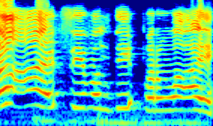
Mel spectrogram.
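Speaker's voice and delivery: very high, drawn-out, pained wailing shriek. Voicing a man hit by a missile: acted louder scream of pain. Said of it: "he screams even more loudly".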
